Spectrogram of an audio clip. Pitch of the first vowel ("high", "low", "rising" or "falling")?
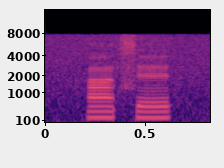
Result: high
